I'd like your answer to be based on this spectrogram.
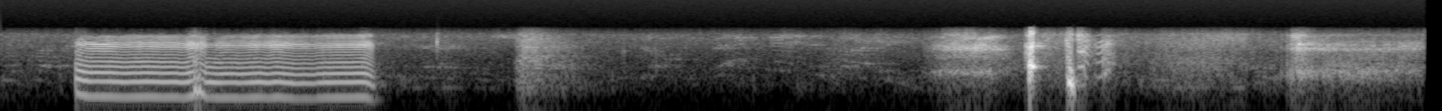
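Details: Induced sneeze triggered with a humming trick: a long rising voiced build-up, then a sharp explosive burst with quick follow-up bursts and breathy exhalation; a sneeze.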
